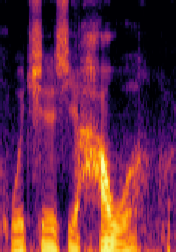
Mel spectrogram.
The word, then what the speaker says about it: Yahweh: All right, such as Jehovah and Yahweh and all of that. That's not the right pronunciation. All right, it's Yahweh, which means he is, he exists.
